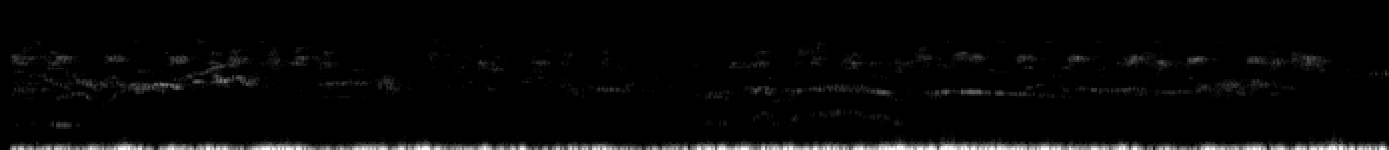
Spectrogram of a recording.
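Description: Birds chirping and singing, with many short calls and a few longer gliding whistles, over a steady low rumble.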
